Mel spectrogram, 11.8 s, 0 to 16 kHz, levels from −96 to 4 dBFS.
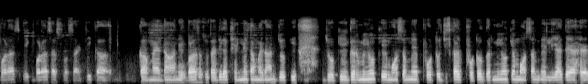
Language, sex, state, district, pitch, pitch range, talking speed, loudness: Hindi, male, Bihar, Gopalganj, 110 Hz, 105-115 Hz, 180 wpm, -19 LUFS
